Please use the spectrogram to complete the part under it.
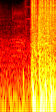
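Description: A burst of rapid gunfire erupts in a Counter-Strike match on the Overpass map at a grand-final esports event, loud and dense after a quiet half-second of low background hum, with shots fired in quick succession.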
